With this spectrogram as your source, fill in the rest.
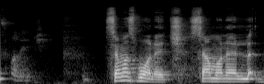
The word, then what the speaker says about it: Swanage: How is the pronunciation? Swanage.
